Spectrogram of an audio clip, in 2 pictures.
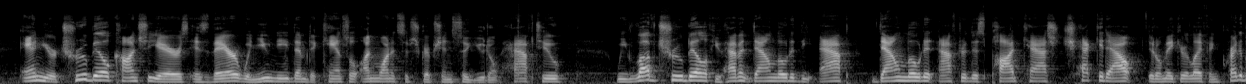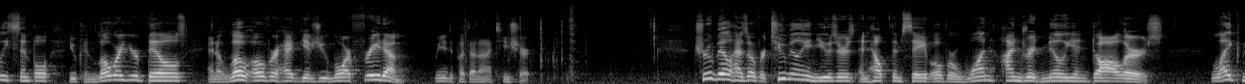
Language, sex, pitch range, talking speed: English, male, 140-185 Hz, 185 wpm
